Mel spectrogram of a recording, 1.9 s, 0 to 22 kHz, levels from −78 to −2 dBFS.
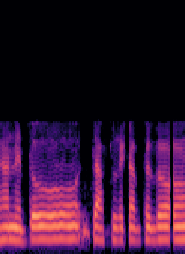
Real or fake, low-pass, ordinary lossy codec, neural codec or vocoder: fake; 3.6 kHz; none; codec, 16 kHz, 4 kbps, FunCodec, trained on LibriTTS, 50 frames a second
